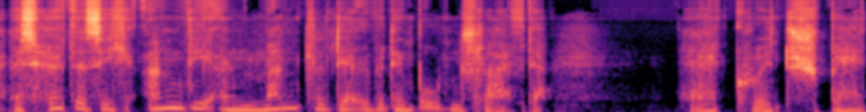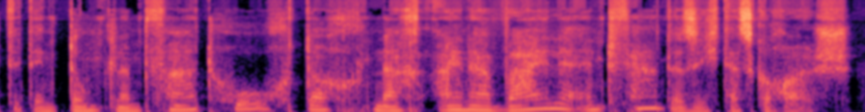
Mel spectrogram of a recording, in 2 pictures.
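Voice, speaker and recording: A man narrating an audiobook in a measured storytelling manner. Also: medium pitch, animated, darkish tone, slightly rough, no echo, studio quality. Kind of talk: scripted narration.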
